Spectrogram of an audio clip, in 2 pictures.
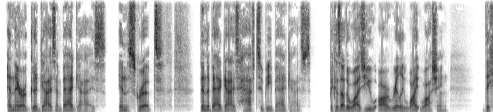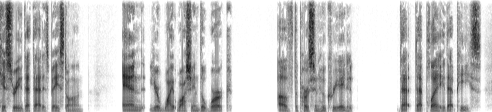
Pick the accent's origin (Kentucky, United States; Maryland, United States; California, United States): Maryland, United States; I'm from Maryland. Like I know that accent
